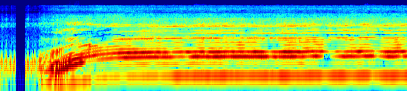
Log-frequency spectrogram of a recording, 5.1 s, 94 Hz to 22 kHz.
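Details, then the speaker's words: STIHL MS 192T chainsaw being repaired for not starting or running properly: catches and climbs to a steady high buzzing whine at rest instead of dropping to low idle, before high/low carburetor adjustment; idle speed set too high. "So, what you seen me doing there was adjusting the high and the low. So, what you seen me doing when it was idling too high, chain"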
